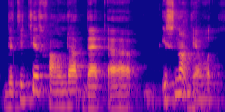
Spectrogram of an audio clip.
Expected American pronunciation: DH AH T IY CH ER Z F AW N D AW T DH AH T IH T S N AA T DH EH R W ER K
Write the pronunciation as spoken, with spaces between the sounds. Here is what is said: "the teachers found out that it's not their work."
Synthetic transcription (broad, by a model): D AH T IY CH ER S F AW N D AW T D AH T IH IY S N AA T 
